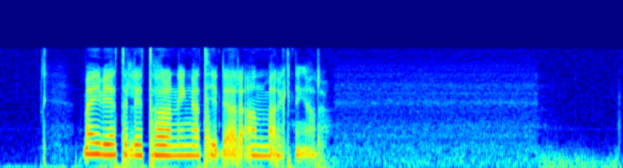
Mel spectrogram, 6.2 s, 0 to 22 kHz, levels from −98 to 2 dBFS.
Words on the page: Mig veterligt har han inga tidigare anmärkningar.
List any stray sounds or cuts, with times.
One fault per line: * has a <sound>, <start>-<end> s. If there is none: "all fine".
all fine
